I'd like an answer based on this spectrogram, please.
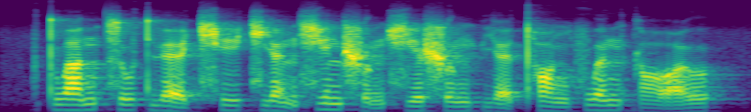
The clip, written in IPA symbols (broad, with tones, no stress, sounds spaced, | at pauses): t̪ w a˧˥ n t͡s u˧˥ t̪ ɥ ɛ̰˨˩ t͡ɕʰ i˧˥ t͡ɕ j ɛ̰˨˩ n ɕ i˥ n ʂ ʊ̰˨˩ ŋ ɕ i˧˥ ʂ ʊ˧˥ ŋ p j ɛ̰˨˩ t̪ʰ ɑ˥˩ ŋ f w ə˥ n k ɑ̰˨˩˦ ʊ̯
